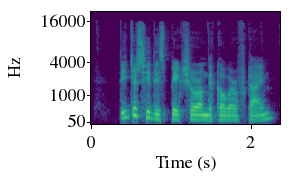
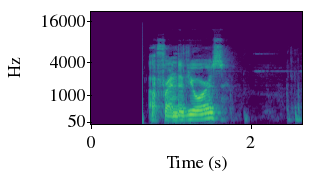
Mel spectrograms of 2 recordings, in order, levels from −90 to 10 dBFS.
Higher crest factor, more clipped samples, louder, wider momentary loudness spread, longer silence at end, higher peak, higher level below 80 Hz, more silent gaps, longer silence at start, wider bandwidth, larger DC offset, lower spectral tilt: about the same, 18 dB vs 16 dB; neither; second, -21 LUFS vs -17 LUFS; second, 6 LU vs 13 LU; about the same, 0.1 s vs 0.05 s; about the same, -4 dBFS vs -4 dBFS; about the same, -60 dBFS vs -62 dBFS; neither; second, 0.35 s vs 0.7 s; first, 16.5 kHz vs 9.6 kHz; neither; about the same, -5.5 dB/octave vs -5 dB/octave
